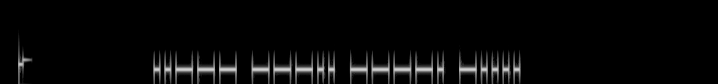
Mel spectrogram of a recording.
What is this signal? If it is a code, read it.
Morse code, heard as a keyed tone, about 22 wpm, 700 Hz. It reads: 2896
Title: Numbers - 4-Digit 22wpm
